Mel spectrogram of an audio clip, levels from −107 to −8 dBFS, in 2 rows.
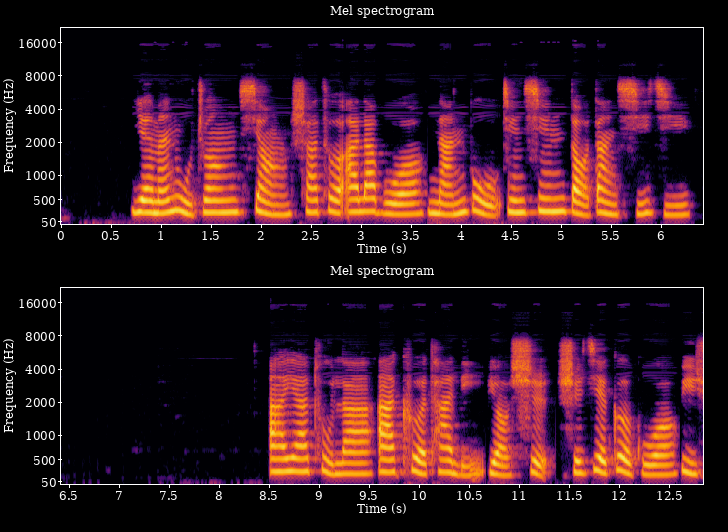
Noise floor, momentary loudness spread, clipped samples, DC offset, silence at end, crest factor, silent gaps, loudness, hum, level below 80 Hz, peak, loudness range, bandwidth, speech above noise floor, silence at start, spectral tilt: -82 dBFS; 7 LU; under 0.1%; under 0.1%; 0 s; 18 dB; 6.50-7.13 s, 7.32-7.38 s, 8.44-8.48 s; -22 LUFS; none; -76 dBFS; -4 dBFS; 5 LU; 7.8 kHz; 59 dB; 0.7 s; -4 dB/octave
